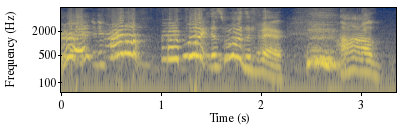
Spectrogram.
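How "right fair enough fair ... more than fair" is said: high laughing agreement; laughing concession. Real, not acted. Conceding the point to cohost, laughing high. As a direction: give in while laughing.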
